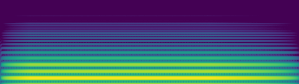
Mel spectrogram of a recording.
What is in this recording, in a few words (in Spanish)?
u sint, LPC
